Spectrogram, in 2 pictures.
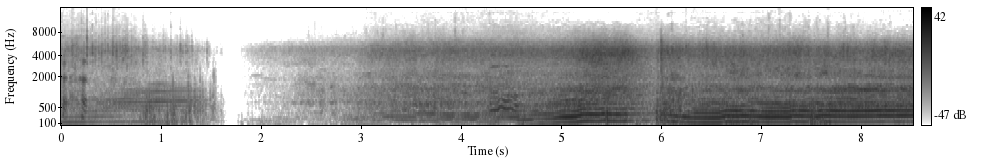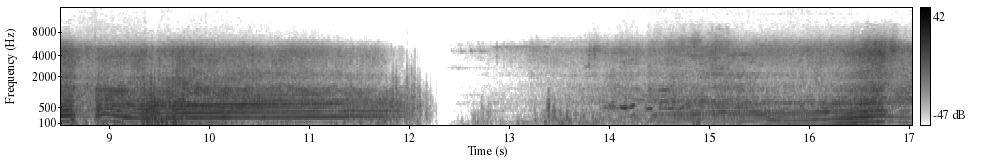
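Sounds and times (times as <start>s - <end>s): rally car engine at full throttle: 2.2s - 12.2s, 14.4s - 17.0s.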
